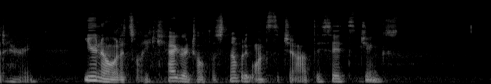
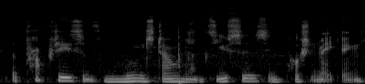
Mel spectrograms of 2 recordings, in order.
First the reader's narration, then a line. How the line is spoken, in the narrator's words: he muttered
